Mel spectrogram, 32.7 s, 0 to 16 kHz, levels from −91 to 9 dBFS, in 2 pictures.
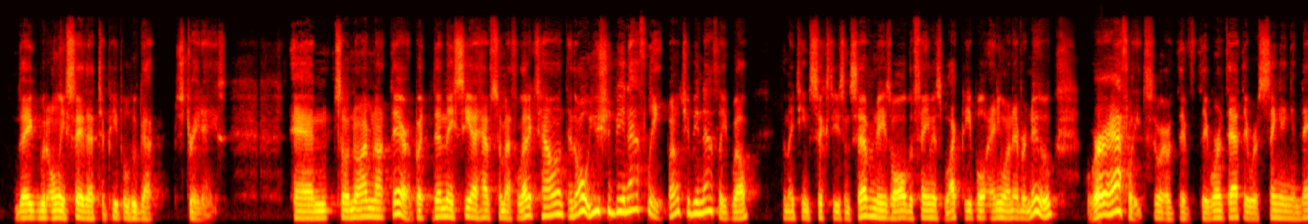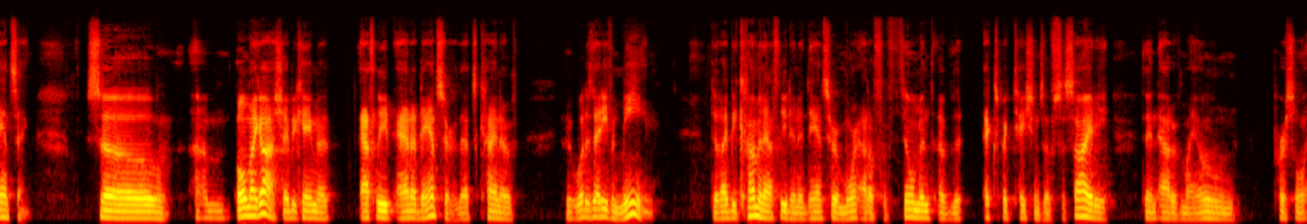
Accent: American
